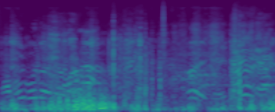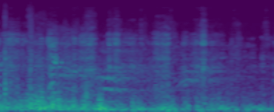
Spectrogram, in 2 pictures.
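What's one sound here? Young men shout to each other during a football match outdoors.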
